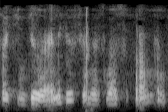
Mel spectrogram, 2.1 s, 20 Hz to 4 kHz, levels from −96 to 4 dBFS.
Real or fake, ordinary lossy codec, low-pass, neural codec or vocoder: fake; MP3, 24 kbps; 3.6 kHz; codec, 44.1 kHz, 3.4 kbps, Pupu-Codec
